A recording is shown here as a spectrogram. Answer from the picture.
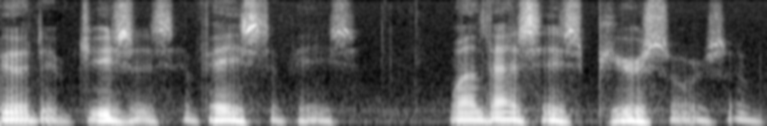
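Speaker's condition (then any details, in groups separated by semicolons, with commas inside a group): ALS; affects chest and throat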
